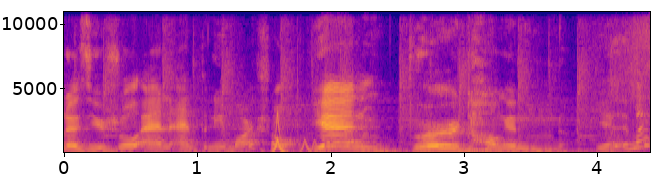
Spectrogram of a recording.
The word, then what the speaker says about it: Jan Vertonghen: Jan Vertonghen. Yeah, am I saying that right? Yes, you're saying it right. Jan Vertonghen.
